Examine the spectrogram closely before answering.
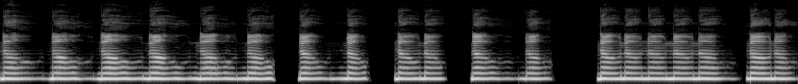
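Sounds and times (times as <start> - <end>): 
vocals with vibrato: 0.0 - 7.9.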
